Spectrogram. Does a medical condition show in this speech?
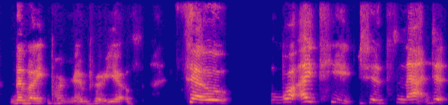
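Yes: cerebral palsy; noticeably affected speech.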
